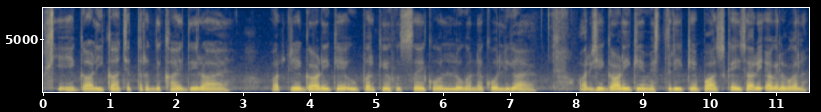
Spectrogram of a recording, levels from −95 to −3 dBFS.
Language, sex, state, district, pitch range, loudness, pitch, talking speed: Hindi, male, Uttar Pradesh, Jalaun, 160-195 Hz, -17 LUFS, 180 Hz, 175 wpm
